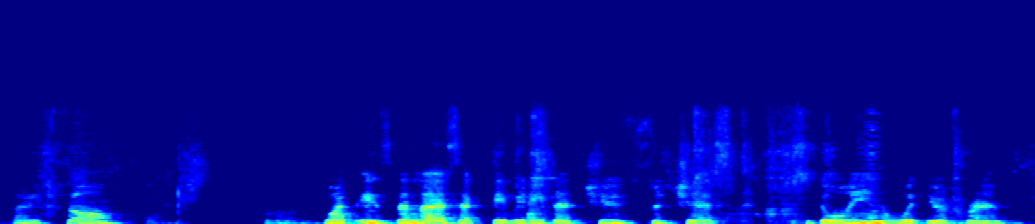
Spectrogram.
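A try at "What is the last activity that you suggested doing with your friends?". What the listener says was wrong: Suggested. This time we actually pronounce that ED. Okay, suggested.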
